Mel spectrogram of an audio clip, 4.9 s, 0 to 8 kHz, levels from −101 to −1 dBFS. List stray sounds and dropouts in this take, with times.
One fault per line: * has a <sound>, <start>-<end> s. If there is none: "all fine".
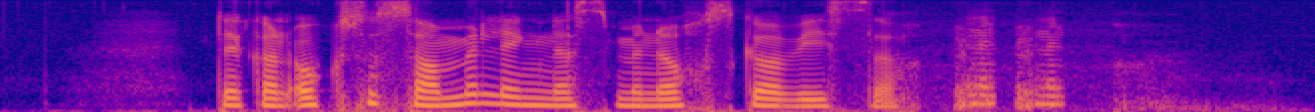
* has a laugh, 3.6-4.0 s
